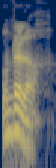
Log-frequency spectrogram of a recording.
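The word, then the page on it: un reloj: Spanish (Spain)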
